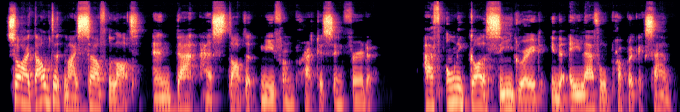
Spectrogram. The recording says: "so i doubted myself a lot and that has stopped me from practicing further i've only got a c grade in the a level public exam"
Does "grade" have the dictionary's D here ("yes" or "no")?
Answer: yes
